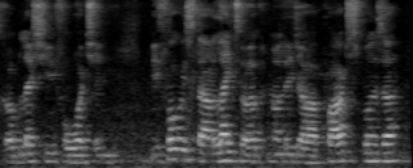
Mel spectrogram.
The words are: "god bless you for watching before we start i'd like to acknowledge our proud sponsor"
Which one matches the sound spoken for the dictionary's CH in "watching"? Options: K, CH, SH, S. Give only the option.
CH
